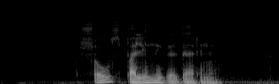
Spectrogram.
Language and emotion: Russian, neutral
